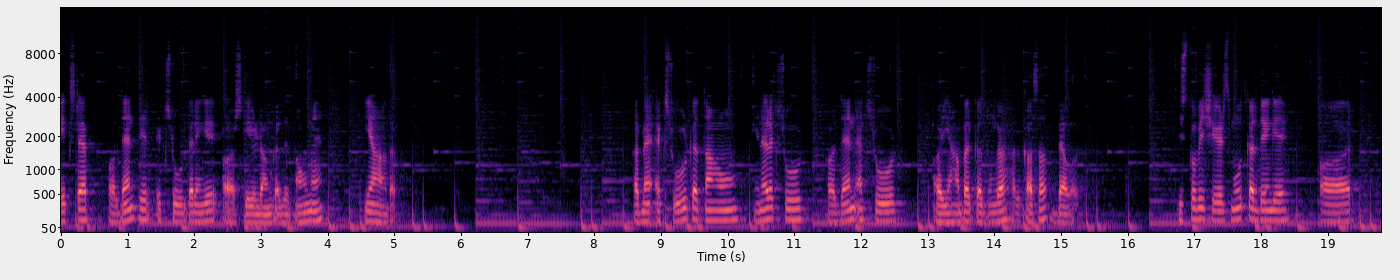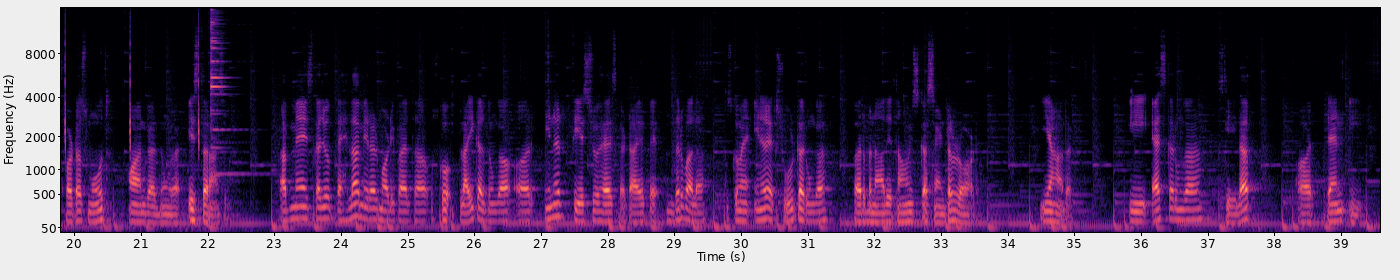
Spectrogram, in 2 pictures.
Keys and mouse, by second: 1.5 click, 3.2 click, 3.6 shift+middle click, 3.9 s, 4.6 click, 4.9 middle click, 5.2 g, 5.4 y, 6.3 shift+click, 6.5 middle click, 6.9 s, 7.6 click, 7.8 middle click, 8.5 e, 8.7 s, 9.9 click, 10.3 shift+middle click, 10.5 middle click, 11.1 e, 12.1 click, 12.4 middle click, 13.6 ctrl+b, 15.0 click, 15.5 Tab, 16.4 right click, 17.2 shift+middle click, 17.4 middle drag, 19.5 click, 19.8 click, 20.2 click, 20.5 shift+middle click, 20.7-21.7 middle drag, 21.9 shift+middle click, 22.1 middle click, 24.4 ctrl+a, 25.3 shift+middle click, 25.6 Tab, 26.2 3, 26.4 click, 26.8 shift+middle click, 27.0 middle click, 30.6 click, 31.2 middle click, 32.0 shift+middle click, 32.3 middle click, 34.9 click, 35.4 e, 35.7 s, 37.0 click, 37.2 shift+middle click, 37.4 middle click, 37.7 e, 38.7 click, 39.0-39.5 typing.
